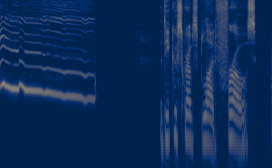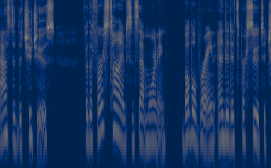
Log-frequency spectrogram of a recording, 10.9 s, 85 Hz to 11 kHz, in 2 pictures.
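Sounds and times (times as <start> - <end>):
creature howling: 0.0 - 1.9
speech: 3.2 - 10.8.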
